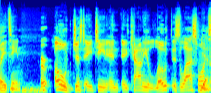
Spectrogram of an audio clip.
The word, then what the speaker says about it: Louth: Load, I think, is how they pronounce it. County Load. Okay. But County Louth, they kind of go by whatever you call it.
